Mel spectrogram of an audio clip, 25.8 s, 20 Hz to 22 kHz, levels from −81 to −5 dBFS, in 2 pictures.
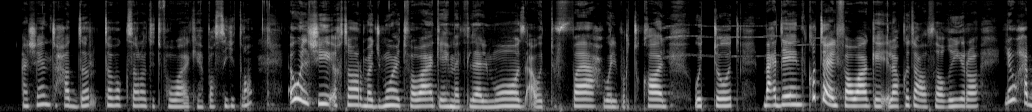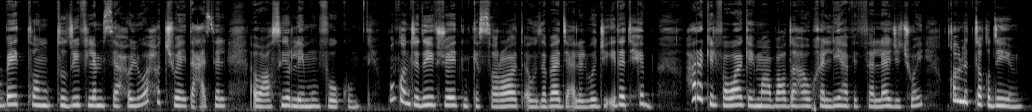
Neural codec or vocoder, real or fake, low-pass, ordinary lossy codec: none; real; none; none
